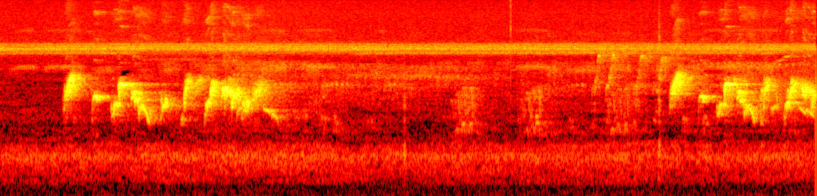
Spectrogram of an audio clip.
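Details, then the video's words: Red-whiskered bulbul decoy bird in a trap, singing a fighting song: a rapid chain of loud, bubbling whistled notes, a pause, then another quick warbled burst, with a faint steady high tone behind. "Bẫy chào mào Giọng chuông đấu giáp lá cà"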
